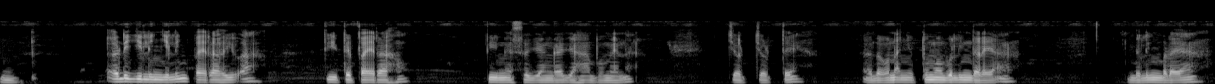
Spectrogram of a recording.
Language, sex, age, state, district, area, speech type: Santali, male, 45-60, Odisha, Mayurbhanj, rural, spontaneous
